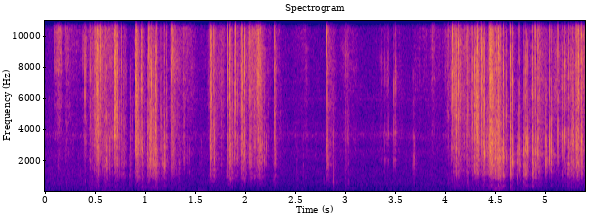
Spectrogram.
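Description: An open, rain-dried paper catalogue with crinkled, wavy pages is handled as fingers turn the pages and a palm rubs over the paper. The result is a run of bright, dry crinkling and rustling bursts with almost no low end. The loudest, densest rubbing comes near the end.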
